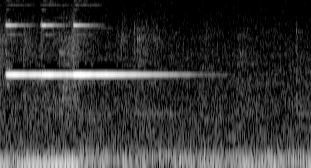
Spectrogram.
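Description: A single high, bell-like ding that strikes suddenly and rings out steadily, fading away over about a second and a half.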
